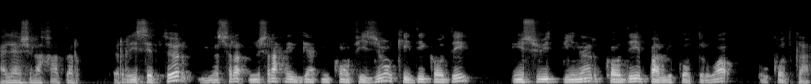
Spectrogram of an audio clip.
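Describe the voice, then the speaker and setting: A man's somewhat breathy, medium-pitched voice with a dark, mellow tone, lively intonation and a fairly quick pace, over a quiet background. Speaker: university teacher. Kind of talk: lecture, course exercise explanation.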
